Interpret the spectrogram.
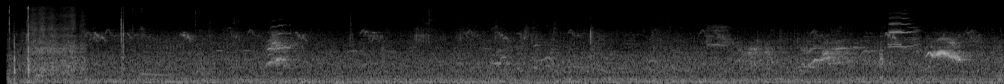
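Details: In Tivoli Landscape Park, Ljubljana, Slovenia, on 23 June 2023, a common moorhen gives a few short, sharp, abrupt calls several seconds apart, over a steady low background rumble.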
